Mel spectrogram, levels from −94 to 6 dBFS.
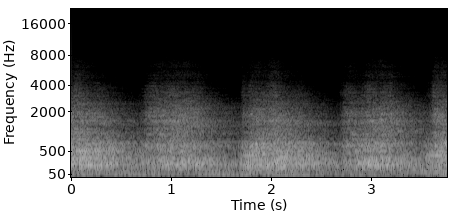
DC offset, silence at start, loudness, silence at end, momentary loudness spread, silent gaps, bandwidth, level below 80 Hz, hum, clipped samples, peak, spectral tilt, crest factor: under 0.1%; 0 s; -34 LUFS; 0 s; 7 LU; none; 5.6 kHz; -48 dBFS; none; under 0.1%; -16 dBFS; -10 dB/octave; 16 dB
